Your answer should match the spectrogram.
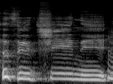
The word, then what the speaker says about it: Zucchini: CCH spricht man immer als K, denn das H ist dafür da, um aus dem Tsch ein K zu machen. – Deswegen heißt es Cappuccino mit zwei C, aber Zucchini.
